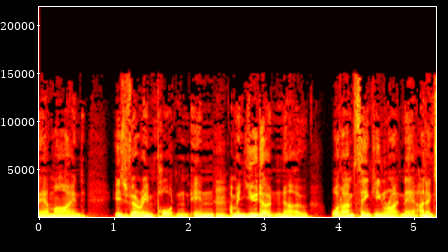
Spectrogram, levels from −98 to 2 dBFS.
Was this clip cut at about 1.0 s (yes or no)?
no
